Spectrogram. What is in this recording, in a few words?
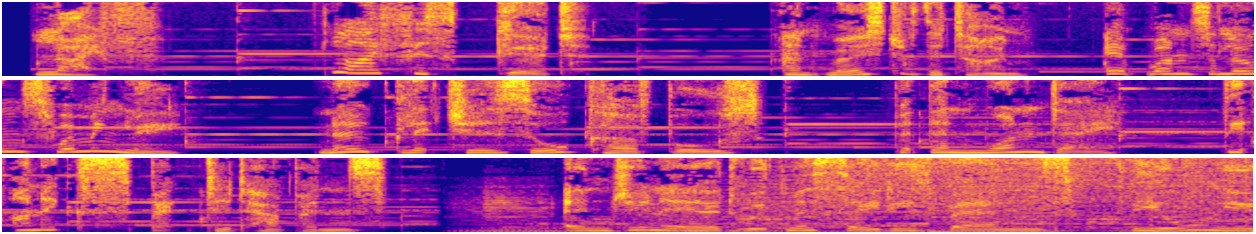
commercials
